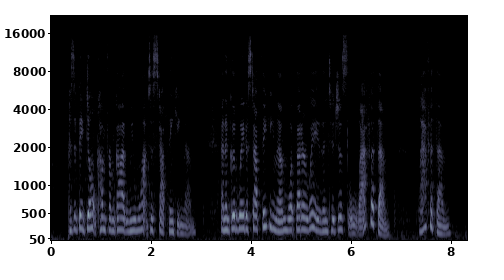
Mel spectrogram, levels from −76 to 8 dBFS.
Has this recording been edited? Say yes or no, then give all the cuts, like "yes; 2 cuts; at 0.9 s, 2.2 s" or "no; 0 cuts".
no; 0 cuts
